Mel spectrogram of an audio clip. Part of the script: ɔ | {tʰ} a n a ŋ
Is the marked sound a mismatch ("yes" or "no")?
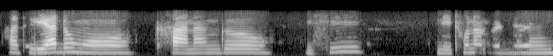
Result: yes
